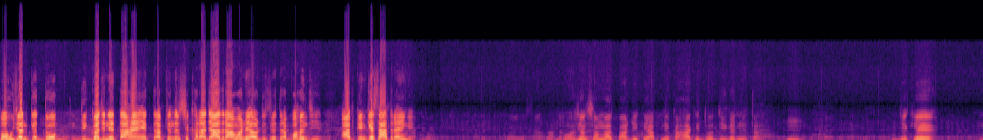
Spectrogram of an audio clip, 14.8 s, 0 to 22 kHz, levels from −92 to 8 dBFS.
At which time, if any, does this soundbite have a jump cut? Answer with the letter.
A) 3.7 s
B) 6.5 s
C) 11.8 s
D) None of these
B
